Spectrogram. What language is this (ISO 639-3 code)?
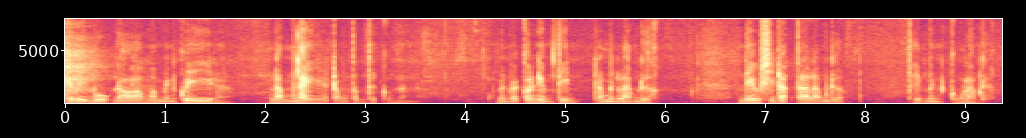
vie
